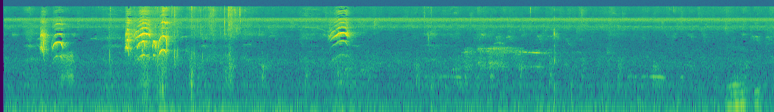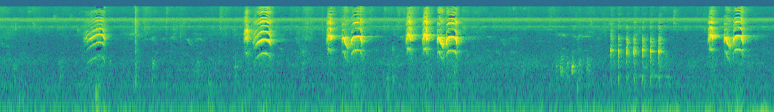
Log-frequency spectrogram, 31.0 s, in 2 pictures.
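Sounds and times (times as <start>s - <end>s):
songbirds chirping: 0.1s - 30.9s.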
